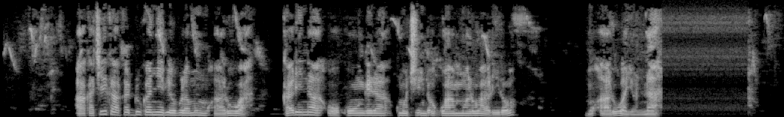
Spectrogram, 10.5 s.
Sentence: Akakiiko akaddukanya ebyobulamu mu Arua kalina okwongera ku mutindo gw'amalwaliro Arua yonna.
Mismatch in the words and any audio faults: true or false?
true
